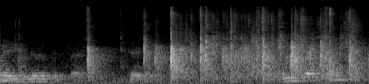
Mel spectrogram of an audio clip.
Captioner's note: applause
